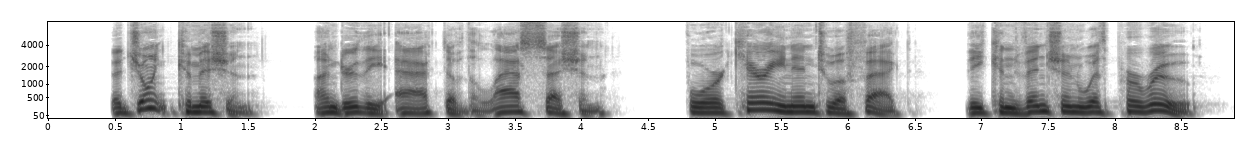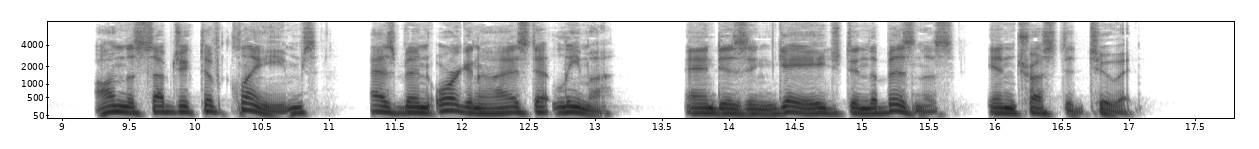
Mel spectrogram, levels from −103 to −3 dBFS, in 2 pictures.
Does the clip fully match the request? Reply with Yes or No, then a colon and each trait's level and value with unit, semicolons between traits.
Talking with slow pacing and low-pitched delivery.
Yes: slow, 125 wpm; low, 115 Hz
